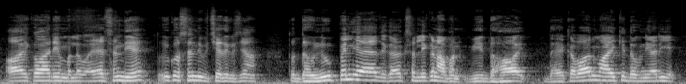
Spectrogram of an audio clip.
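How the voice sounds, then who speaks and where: A man's voice: fairly high pitch, fairly quick. A man teaching a grammar lesson, repeating each step and answering his own questions. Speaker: Sanskrit teacher.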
